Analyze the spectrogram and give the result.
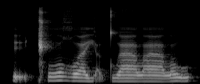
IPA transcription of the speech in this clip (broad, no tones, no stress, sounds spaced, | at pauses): ḛ ǁʰ o ʁʷ aː j a̰ tʷ aː lˠ aː lˠ u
